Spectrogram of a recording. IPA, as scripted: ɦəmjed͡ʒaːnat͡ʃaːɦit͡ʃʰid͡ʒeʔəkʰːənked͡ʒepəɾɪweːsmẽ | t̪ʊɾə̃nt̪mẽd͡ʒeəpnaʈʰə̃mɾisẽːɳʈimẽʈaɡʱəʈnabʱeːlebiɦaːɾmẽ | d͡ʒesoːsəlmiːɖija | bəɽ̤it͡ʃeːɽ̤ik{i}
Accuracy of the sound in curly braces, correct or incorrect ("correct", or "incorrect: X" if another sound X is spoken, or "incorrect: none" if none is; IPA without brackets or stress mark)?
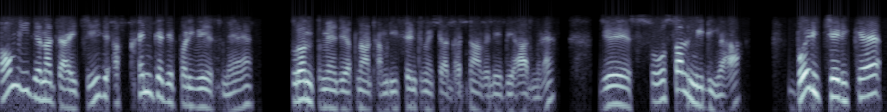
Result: incorrect: e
